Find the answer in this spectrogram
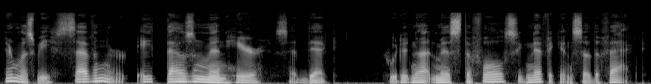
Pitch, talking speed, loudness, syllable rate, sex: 105 Hz, 195 wpm, -20 LUFS, 5.0 syllables/s, male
